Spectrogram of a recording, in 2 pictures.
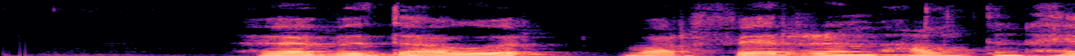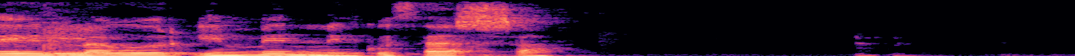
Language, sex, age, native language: Icelandic, female, 40-49, Icelandic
